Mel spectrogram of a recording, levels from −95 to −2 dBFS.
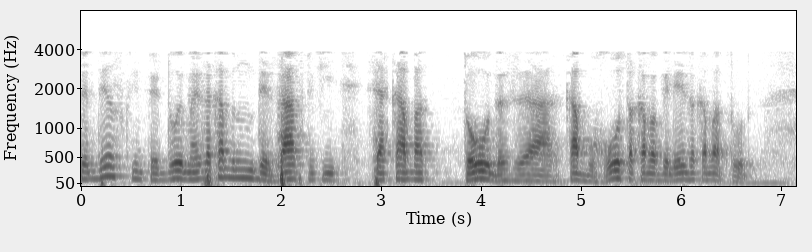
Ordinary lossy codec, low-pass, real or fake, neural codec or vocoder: AAC, 16 kbps; 7.2 kHz; real; none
